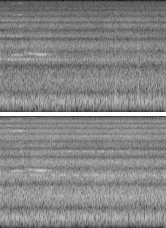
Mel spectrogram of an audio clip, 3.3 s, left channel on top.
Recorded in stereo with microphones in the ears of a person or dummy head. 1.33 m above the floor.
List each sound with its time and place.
0.0 s running water: 35° right (ahead or behind)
